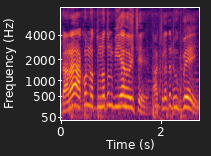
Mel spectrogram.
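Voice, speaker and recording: A man's voice: extremely high pitch, animated, quick pace. A man playing a crude, bossy village drinker in a comedy skit, bantering in a rural West Bengal accent. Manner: coarse, bantering, swearing. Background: music.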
